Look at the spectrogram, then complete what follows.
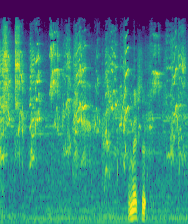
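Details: During backyard hand-feeding, lorikeets keep up dense, rasping high squawks in a continuous chatter, with a short human voice near the end.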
